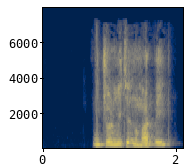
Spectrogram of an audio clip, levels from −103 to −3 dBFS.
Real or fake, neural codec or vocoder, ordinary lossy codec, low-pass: fake; codec, 24 kHz, 0.9 kbps, WavTokenizer, medium speech release version 2; MP3, 64 kbps; 7.2 kHz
